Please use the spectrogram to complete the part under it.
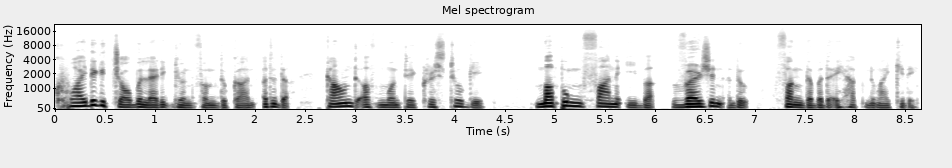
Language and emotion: Manipuri, sad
